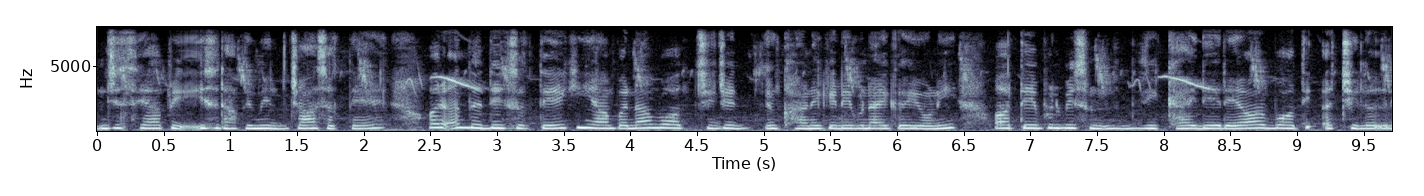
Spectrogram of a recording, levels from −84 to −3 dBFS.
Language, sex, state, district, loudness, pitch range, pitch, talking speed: Hindi, female, Himachal Pradesh, Shimla, -14 LUFS, 230-255 Hz, 235 Hz, 240 wpm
